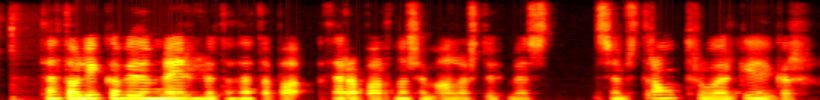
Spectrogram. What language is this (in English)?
Icelandic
